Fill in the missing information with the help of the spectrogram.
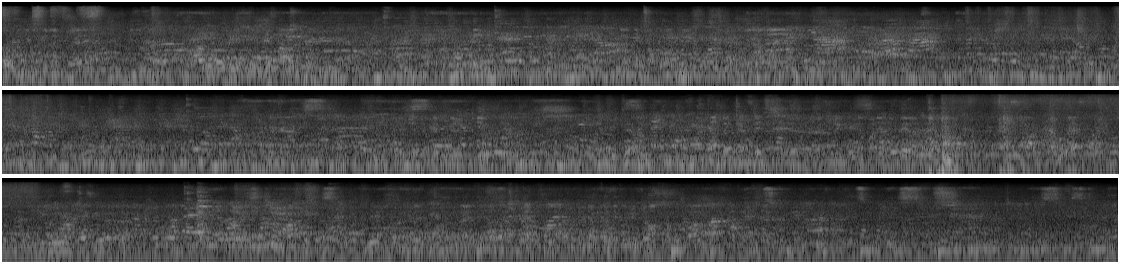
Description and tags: General noise and chatter inside a coffeehouse in Galeria Krakowska, Krakow, Poland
